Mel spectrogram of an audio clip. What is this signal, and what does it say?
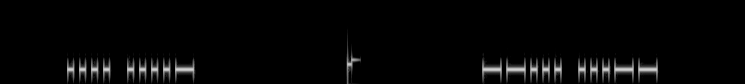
Morse code, heard as a keyed tone, about 20 wpm, 700 Hz. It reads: H 4 7 3
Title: Two Letter-Number Combinations - 20wpm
